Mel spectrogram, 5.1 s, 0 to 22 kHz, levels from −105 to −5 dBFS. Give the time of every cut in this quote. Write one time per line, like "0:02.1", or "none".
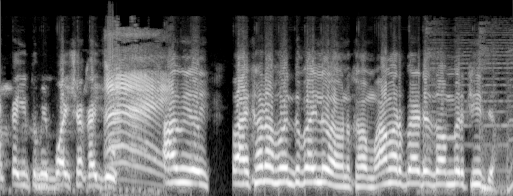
0:01.3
